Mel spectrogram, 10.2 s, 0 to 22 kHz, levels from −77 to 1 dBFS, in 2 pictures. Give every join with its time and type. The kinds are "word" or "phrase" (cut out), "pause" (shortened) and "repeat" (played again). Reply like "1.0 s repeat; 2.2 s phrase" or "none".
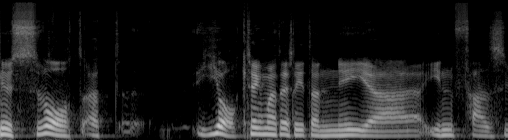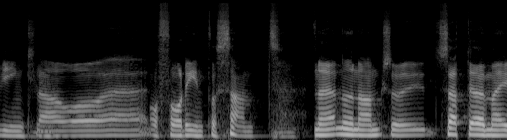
2.4 s word; 2.9 s word; 6.6 s word; 8.2 s word; 8.9 s word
